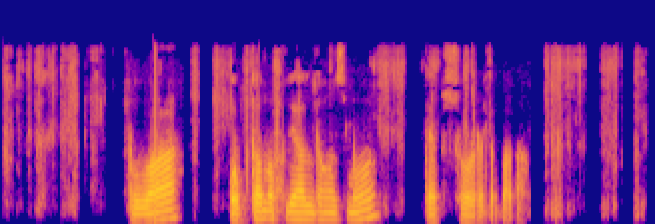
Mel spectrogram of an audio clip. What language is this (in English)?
Uyghur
